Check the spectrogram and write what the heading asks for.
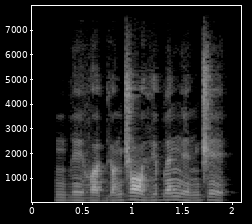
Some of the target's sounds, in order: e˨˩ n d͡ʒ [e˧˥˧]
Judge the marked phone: incorrect: e˥˩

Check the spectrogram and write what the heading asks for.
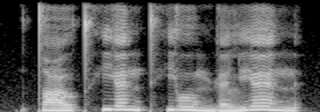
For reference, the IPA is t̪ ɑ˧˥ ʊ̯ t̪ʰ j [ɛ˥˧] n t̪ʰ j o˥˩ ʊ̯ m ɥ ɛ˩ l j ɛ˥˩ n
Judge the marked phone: correct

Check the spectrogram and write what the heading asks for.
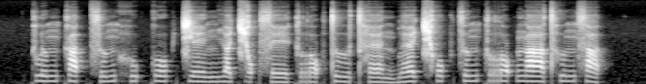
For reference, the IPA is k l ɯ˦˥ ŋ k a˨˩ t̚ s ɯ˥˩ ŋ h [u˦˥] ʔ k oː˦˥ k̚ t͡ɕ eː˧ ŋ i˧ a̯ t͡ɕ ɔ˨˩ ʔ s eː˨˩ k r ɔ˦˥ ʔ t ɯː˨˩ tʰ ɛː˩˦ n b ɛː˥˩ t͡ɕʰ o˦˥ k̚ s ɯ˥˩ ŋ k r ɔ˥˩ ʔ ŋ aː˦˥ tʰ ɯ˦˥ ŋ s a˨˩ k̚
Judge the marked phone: incorrect: u˥˩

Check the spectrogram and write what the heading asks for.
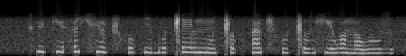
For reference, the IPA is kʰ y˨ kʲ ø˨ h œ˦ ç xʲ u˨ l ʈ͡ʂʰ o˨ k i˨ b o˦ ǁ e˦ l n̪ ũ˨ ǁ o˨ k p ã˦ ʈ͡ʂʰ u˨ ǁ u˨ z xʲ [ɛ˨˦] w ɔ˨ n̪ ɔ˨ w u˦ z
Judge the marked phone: correct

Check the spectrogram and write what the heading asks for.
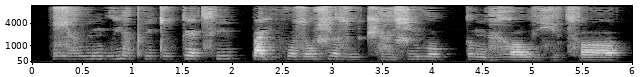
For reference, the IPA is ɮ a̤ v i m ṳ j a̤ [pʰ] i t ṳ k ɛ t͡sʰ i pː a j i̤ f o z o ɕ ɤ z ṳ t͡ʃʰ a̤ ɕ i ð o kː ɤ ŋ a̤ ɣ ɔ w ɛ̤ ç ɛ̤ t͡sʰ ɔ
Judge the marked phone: correct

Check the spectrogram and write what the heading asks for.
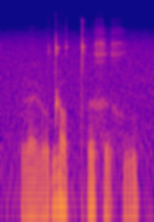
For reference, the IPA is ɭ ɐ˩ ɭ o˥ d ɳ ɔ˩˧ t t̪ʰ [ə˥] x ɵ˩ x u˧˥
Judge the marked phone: incorrect: ɵ˥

